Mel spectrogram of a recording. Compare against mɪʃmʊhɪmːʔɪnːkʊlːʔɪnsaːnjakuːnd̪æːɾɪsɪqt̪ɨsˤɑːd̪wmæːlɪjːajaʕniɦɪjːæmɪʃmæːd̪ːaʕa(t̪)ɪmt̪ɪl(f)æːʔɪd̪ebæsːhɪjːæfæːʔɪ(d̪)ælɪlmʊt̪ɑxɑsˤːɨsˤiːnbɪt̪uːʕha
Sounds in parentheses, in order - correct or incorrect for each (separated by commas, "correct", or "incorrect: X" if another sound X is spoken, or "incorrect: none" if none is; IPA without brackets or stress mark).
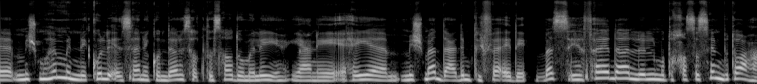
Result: incorrect: d̪, correct, correct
